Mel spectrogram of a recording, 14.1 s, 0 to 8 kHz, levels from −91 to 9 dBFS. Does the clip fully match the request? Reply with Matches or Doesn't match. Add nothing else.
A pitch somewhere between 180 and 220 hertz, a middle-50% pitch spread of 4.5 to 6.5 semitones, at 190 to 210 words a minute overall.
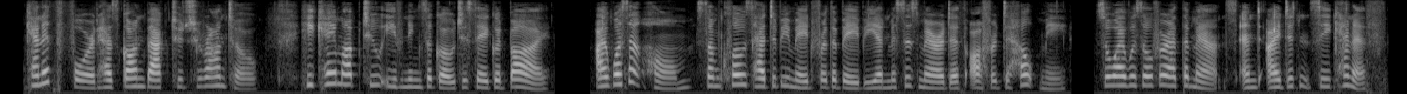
Doesn't match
